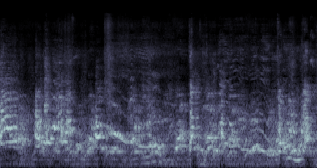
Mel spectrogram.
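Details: Chow Chow dog named Michael at a stud service in Manaoag, Pangasinan, giving wavering, high whines and yelps that rise and fall continuously, with people talking over and between the calls.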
